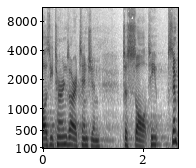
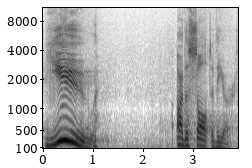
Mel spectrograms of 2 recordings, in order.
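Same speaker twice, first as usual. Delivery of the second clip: "You" stretched long and loud, then pause; emphatic YOU; 4 dB louder, much slower than usual. Shown as a demonstration. Teacher showing class Jesus stressed "You", emphatic and drawn out. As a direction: lean hard on a drawn-out "You", then drop away after a long pause. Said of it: "this you is emphatic".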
